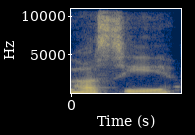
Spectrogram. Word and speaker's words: Hussey: So just getting an idea, for example, Matthew Hussey, which actually I never told you how to pronounce his last name.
